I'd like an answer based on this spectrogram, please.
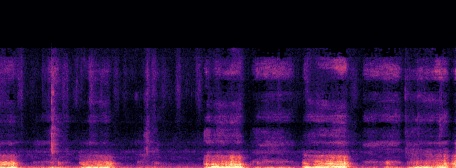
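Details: Pug fighting an epileptic seizure caused by encephalitis; harsh, low wheezing and snorting breaths in uneven surges about every one to one and a half seconds.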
